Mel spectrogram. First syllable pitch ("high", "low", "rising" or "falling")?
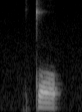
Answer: low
